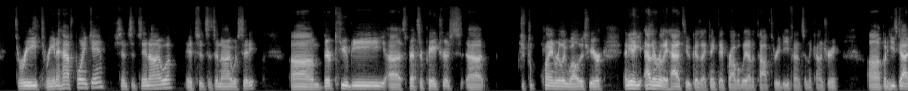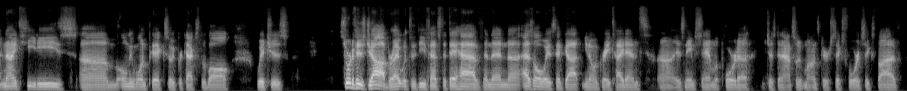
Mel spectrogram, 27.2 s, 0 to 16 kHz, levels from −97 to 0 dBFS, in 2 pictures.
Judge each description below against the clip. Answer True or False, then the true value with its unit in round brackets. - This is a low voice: True (100 Hz)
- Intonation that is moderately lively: True (3.0 semitones)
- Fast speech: True (230 wpm)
